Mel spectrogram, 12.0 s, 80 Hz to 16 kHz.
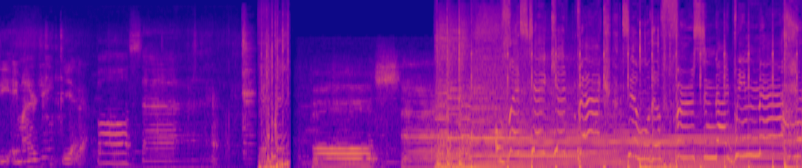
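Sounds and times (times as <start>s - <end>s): guitar chord ringing: 6.6s - 11.6s.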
